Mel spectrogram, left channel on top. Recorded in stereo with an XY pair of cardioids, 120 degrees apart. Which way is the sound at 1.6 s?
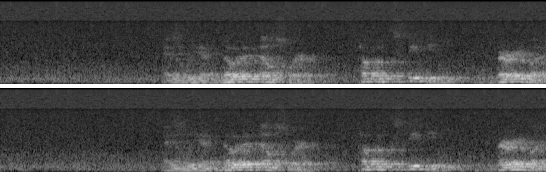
30° left.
